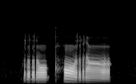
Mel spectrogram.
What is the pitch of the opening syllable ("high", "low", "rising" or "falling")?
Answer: low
